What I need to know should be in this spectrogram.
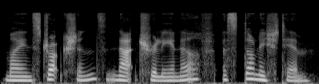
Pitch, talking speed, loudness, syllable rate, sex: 200 Hz, 115 wpm, -20 LUFS, 5.0 syllables/s, female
